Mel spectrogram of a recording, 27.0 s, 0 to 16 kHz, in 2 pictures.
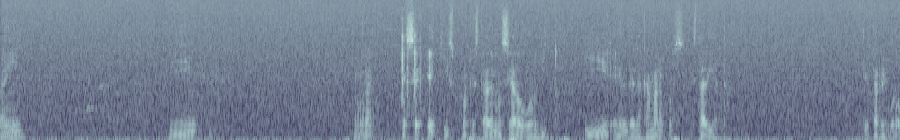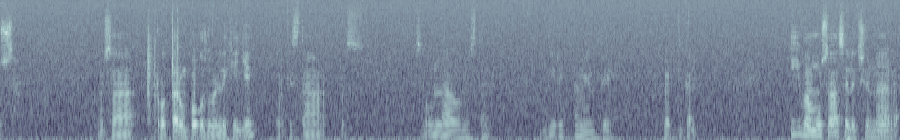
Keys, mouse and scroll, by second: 0.3 middle click, 1.8 scroll down 1, 2.1 middle click, 2.4 middle click, 3.0-4.0 middle drag, 4.1-4.7 scroll up 2, 6.1 s, 6.3 x, 14.2 click, 15.8 r, 16.1 y, 20.1 click, 23.3 click.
